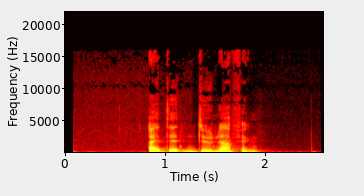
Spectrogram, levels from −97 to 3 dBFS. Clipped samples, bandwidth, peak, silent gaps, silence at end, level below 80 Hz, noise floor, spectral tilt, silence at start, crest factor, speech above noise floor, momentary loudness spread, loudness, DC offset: under 0.1%; 16 kHz; -2 dBFS; none; 0.6 s; -54 dBFS; -56 dBFS; -7.5 dB/octave; 0.85 s; 22 dB; 35 dB; 13 LU; -22 LUFS; under 0.1%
